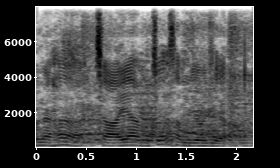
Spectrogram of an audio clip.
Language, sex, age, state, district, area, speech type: Sanskrit, male, 18-30, Kerala, Thrissur, rural, spontaneous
